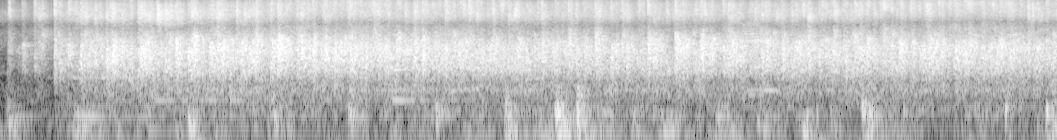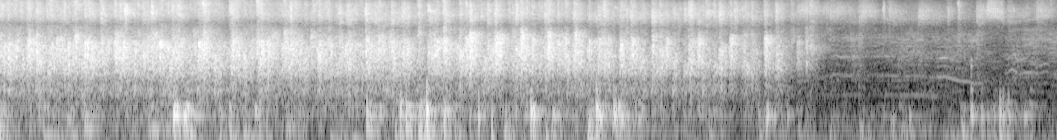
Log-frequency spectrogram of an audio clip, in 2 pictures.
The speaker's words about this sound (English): It's a wonderful looking audience out there, and this is a wonderful room for applause. It really just zooms in right here on the stage.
